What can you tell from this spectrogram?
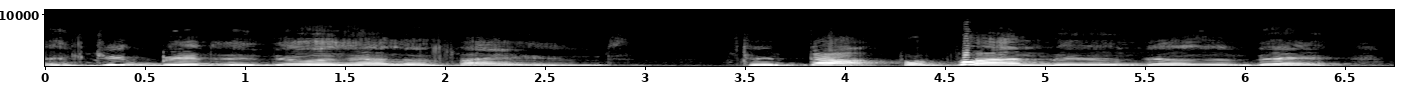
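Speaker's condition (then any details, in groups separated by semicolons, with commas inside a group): Cerebral palsy; speech a little unclear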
